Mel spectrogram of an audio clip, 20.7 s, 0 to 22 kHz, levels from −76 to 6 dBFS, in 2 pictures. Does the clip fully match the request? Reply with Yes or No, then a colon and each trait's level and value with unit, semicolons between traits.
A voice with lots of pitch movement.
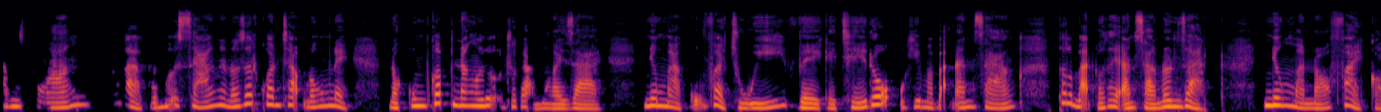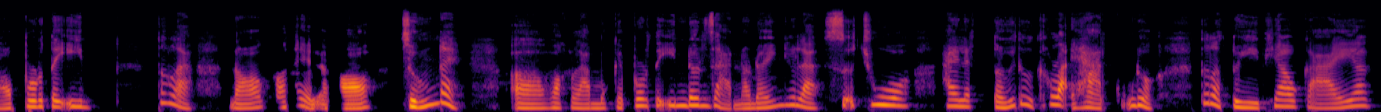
Yes: wide, 6.4 semitones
